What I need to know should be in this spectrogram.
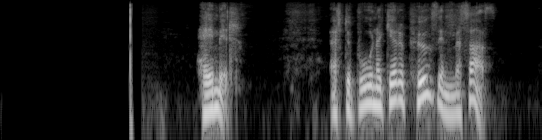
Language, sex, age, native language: Icelandic, male, 60-69, Icelandic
